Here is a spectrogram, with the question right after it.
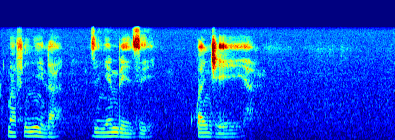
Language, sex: Zulu, male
